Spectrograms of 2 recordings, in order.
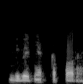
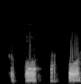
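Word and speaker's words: Ktor: Yang pertama ada, ya ini dibacanya Ketor aja biar cepet Ketor atau apapun lah senyamannya.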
